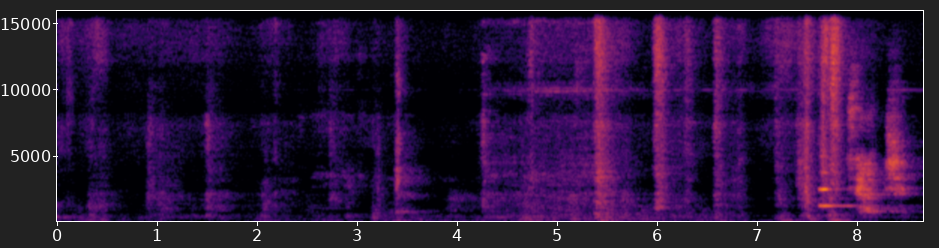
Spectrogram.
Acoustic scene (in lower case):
elevator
